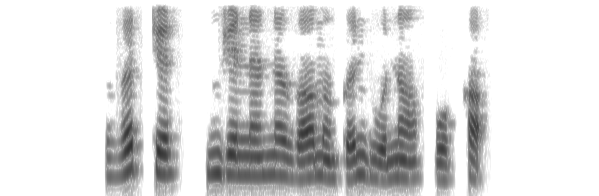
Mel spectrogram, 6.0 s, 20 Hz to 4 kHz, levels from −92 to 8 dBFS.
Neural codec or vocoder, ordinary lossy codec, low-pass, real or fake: none; AAC, 32 kbps; 3.6 kHz; real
